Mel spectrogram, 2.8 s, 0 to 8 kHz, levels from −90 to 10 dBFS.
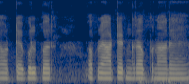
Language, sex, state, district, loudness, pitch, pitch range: Hindi, male, Jharkhand, Sahebganj, -36 LUFS, 145 Hz, 140-145 Hz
